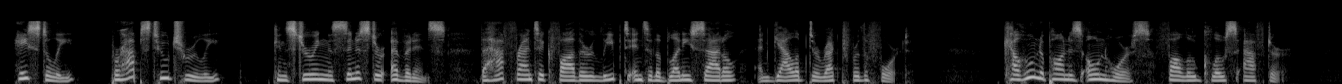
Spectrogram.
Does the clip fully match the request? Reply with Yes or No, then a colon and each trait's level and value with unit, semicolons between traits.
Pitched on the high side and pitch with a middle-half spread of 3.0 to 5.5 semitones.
Yes: high, 200 Hz; average, 3.7 semitones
